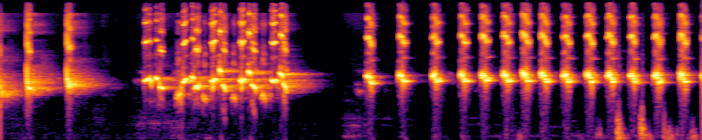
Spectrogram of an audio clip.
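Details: Yellow-vented bulbul giving gacor fighting ropel song to coax other bulbuls into answering: two slurred whistles, a tumbling warbled phrase, then a long evenly spaced series of bright chirps about three per second.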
